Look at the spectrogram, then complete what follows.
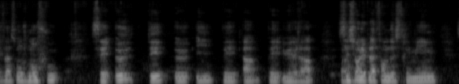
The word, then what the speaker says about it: Eteipapula: Ete Papula, vous le prononcez de n'importe quelle façon, je m'en fous. C'est Eteipapula.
